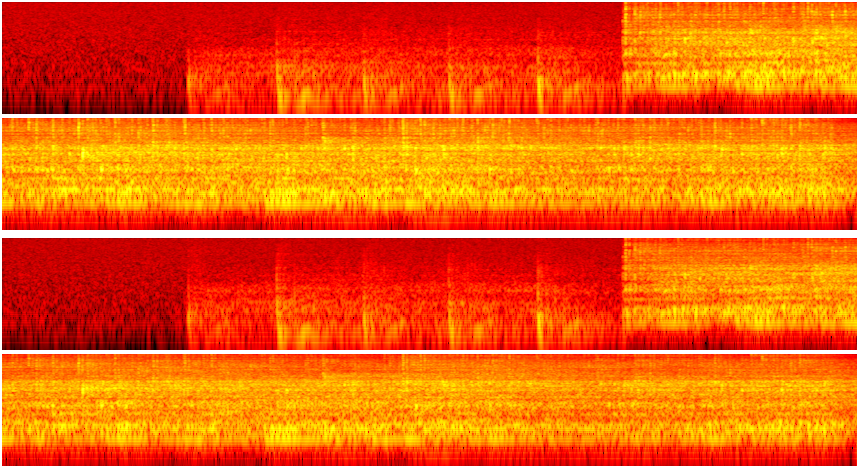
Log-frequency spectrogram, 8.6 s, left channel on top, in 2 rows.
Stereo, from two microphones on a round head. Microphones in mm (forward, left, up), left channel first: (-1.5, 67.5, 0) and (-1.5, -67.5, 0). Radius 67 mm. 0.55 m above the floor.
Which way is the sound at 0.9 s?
35° right (ahead or behind).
